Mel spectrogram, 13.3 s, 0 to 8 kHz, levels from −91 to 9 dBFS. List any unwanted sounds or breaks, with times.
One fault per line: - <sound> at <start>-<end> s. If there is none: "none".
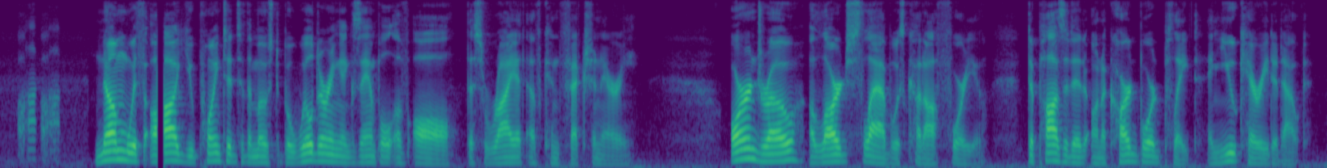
- laugh at 0.2-0.6 s
- dropout at 1.6-1.6 s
